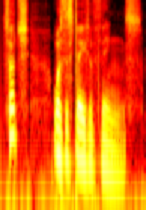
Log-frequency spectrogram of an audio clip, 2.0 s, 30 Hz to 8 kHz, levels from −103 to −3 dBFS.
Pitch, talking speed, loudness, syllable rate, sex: 110 Hz, 185 wpm, -18 LUFS, 4.6 syllables/s, male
